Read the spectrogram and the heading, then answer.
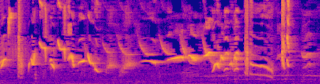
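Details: Busy greater green leafbird song of repeated rising and falling whistled notes, a long sliding whistle, and a sharp falling slur near the end, with sharp clicks.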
